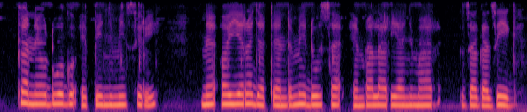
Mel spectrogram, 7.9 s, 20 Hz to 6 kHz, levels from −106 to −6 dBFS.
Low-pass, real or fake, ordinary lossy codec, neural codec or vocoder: 5.4 kHz; real; none; none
